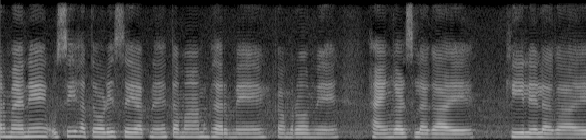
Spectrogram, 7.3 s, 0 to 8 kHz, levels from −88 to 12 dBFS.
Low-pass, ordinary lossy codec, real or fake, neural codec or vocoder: none; none; fake; codec, 16 kHz, 6 kbps, DAC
